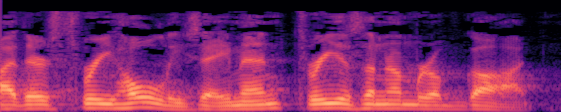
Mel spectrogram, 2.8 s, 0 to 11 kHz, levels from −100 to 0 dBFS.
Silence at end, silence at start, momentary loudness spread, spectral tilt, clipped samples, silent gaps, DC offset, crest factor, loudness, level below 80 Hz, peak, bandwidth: 0.2 s; 0 s; 5 LU; -7 dB/octave; under 0.1%; none; under 0.1%; 16 dB; -23 LUFS; -60 dBFS; -6 dBFS; 8 kHz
